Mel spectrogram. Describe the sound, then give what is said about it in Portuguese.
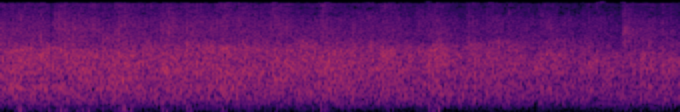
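A church audience applauding during a campus worship service, with dense, continuous clapping that holds steady at full strength and eases only slightly toward the end. “Come on, put your hands together for the. Vamos lá, uma salva de palmas para o Senhor.”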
